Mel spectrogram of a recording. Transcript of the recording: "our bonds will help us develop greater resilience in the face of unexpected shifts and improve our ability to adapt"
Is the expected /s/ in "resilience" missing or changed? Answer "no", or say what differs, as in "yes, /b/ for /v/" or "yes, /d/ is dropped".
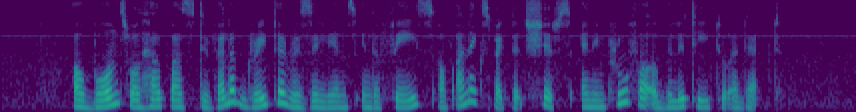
no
